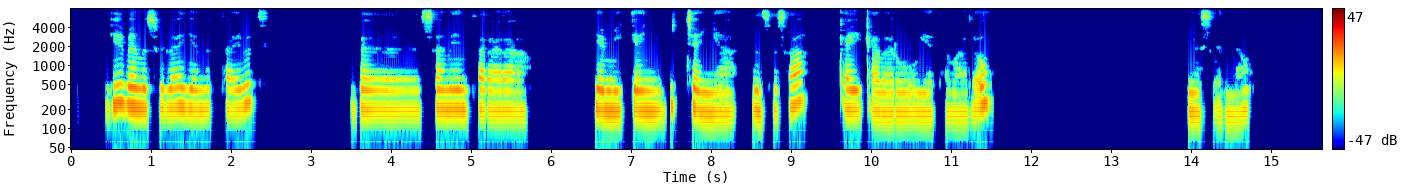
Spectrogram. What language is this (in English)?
Amharic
